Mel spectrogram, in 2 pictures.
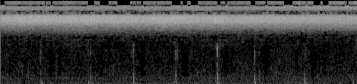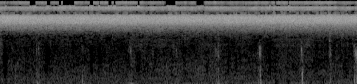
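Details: Cicadas singing after the rain on a morning hike up a mountain: a relentless high, sizzling drone, with steady crunching footsteps roughly twice a second.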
